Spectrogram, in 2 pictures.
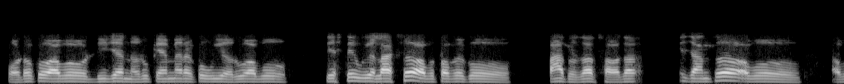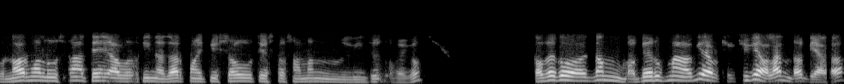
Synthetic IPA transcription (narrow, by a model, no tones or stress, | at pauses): b̥ʱʌʈokoʌβʌɖid͡zanɦʌɾukjameɾakoujɦʌɾuʌbʌ | t̪est̪ʌjujʌlaɡ̚t͡sʰʌːbʌt̪ʌpaĩko | pãt͡sɦʌd͡zart͡sʰʌɦʌd͡zar | d͡zant͡sʰʌʌbʌ | ʌbʌnʌrmʌlusmat̪ejʌβʌt̪inɦʌd͡zarpʌj̃t̪isːʌwt̪est̪osʌmʌnlint͡sʰut̪ʌpãĩko | t̪ʌpaĩkoek̚d̪ʌmbʱʌbjeɾupmaɦokiʌbʌʈʰik̚ʈʰikʌjɦolant̪ʌbjat̪ʌ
